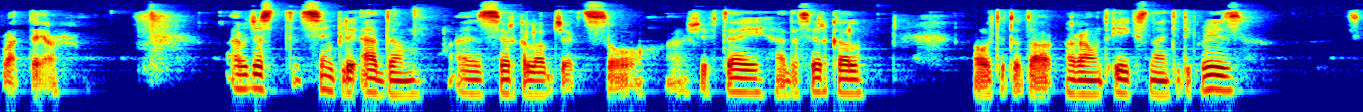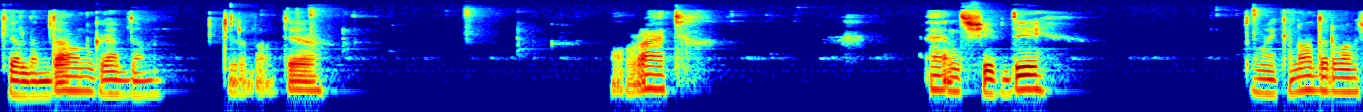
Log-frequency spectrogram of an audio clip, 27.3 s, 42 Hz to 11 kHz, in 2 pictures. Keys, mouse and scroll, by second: 3.1-4.2 scroll down 7, 4.2 shift+middle click, 6.6 shift+a, 9.6 r, 12.4-12.9 scroll up 1, 12.9 s, 13.7 click, 14.6 g, 16.3 click, 16.8 shift+middle click, 17.4 scroll up 5, 18.4 shift+middle click, 23.6 shift+d, 25.8 click, 26.2 shift+middle click, 27.0 shift+d.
